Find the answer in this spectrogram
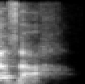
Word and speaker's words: hasard: Par contre, hasard, c'est un H aspiré. Aspiré, ok. Liaison interdite.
